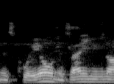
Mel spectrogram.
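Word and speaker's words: Quiñones: That's what his name is, Quinones. I didn't even know how to pronounce his name.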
